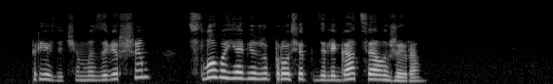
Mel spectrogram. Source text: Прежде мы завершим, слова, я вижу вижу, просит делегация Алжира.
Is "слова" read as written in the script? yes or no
yes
